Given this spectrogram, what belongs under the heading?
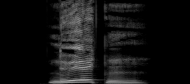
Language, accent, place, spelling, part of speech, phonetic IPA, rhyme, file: German, Germany, Berlin, nölten, verb, [ˈnøːltn̩], -øːltn̩, De-nölten.ogg
- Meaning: inflection of nölen: 1. first/third-person plural preterite 2. first/third-person plural subjunctive II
